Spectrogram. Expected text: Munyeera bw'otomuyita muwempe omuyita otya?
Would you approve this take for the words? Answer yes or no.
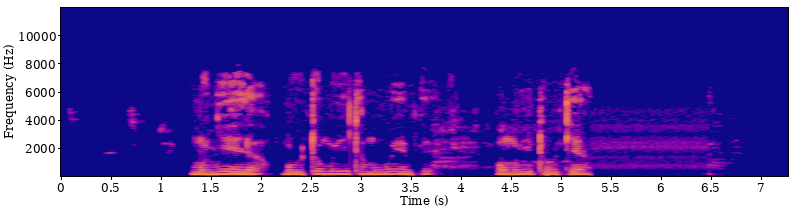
yes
